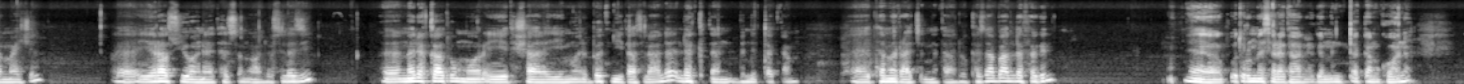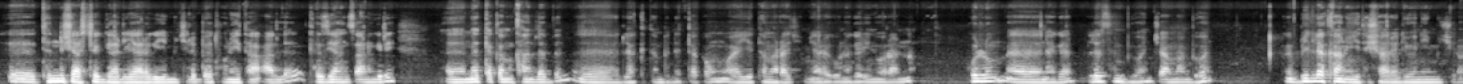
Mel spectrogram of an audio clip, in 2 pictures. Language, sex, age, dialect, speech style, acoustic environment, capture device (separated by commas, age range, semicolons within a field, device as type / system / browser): Amharic, male, 25-34, Ethiopia - Addis Ababa, relaxed, nature, mobile / Linux / Chrome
